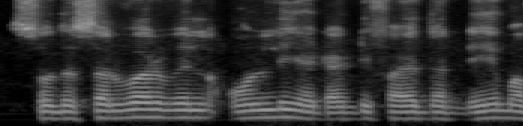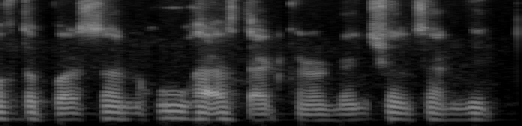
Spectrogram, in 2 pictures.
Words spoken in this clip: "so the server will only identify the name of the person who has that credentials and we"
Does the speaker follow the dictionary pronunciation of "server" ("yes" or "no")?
yes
